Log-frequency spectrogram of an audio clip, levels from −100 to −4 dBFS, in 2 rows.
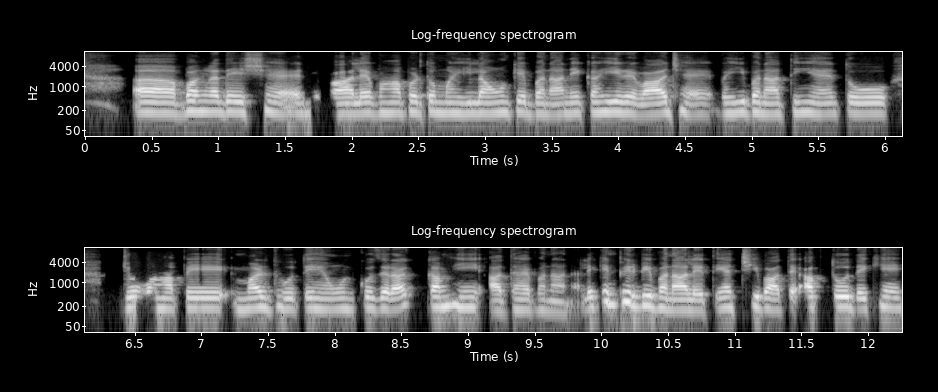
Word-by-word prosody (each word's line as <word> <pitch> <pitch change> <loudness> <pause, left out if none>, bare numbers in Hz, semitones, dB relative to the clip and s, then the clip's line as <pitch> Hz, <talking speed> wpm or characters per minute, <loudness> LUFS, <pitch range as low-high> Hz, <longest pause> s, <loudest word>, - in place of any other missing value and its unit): अ, 170 -1 +3
बांग्लादेश 180 -1 +1
है, 170 - 0
नेपाल 160 -1 +1
है 170 - +3
वहाँ 170 0 -2
पर 180 -1 +1
तो 180 - -1
महिलाओं 170 +1 -1
के 175 +1 -2
बनाने 160 +1 -2
का 175 - -4
ही 180 +1 0
रिवाज़ 165 +2 +3
है, 155 - -4
वही 165 +2 -3
बनाती 175 0 -2
हैं। 160 -1 -5
तो 160 -1 -1 0.4
जो 185 - +2
वहाँ 175 -1 0
पे 175 -1 0 0.4
मर्द 180 +1 +2
होते 170 -1 -4
हैं 170 - -4
उनको 170 +2 -5
ज़रा 175 -1 +4 0.2
कम 190 +1 +4
ही 185 -3 -2
आता 160 +2 0
है 160 - -2
बनाना 145 -3 -8
लेकिन 185 +8 0
फिर 270 - +5
भी 205 - +3
बना 165 -5 +5
लेते 150 +2 -2
हैं, 180 - +1
अच्छी 190 +1 -4
बात 160 -3 +2
है। - - +1
अब 190 - +6
तो 190 0 +6
देखें, 175 0 -3
170 Hz, 215 wpm, -20 LUFS, 160-180 Hz, 0.4 s, अब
